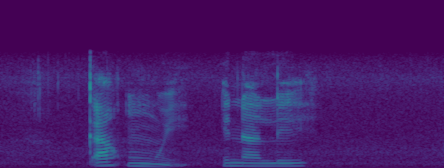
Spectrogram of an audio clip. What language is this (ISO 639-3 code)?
sot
